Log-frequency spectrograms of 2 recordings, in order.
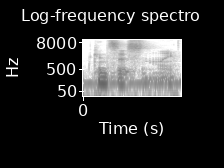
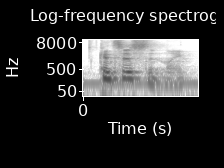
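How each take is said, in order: First: Consistently dropped low and much softer; second Consistently lower and fading; quiet echo. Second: Consistently said higher, punched out; first Consistently pitched up with a falling finish; emphatic repeat. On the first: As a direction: let Consistently fall away under the breath. Repeats the word as a soft echo. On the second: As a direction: hit Consistently hard and high. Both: Real, not acted.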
